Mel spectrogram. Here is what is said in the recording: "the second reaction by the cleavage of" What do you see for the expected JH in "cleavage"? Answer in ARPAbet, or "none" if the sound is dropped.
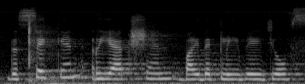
JH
